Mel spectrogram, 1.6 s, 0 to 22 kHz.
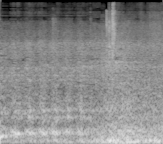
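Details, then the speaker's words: Volvo FH12/FH13 truck diesel, starting again after the removed number-3 relay that caused the no-crank was refitted: cranks, catches and settles into a steady low rumble with no hesitation or clatter; normal engine start. "Είναι ο ρελέ του 3, αυτός εδώ, που βρίσκεται στη εδώ τη θέση, που πάλι το δοκιμάζουμε τον έναν πάντα. Και θα πάρει κανονικά μπροστά."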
